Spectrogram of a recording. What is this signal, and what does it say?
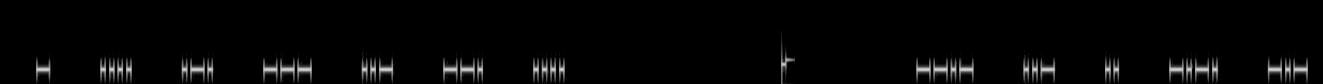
Morse code, heard as a keyed tone, about 28 wpm, spaced as for 13 wpm, 700 Hz. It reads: THROUGH QUICK
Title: 4x Character Spacing - Top 500 Words - 28wpm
